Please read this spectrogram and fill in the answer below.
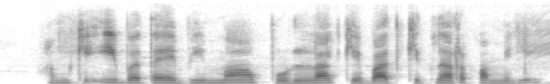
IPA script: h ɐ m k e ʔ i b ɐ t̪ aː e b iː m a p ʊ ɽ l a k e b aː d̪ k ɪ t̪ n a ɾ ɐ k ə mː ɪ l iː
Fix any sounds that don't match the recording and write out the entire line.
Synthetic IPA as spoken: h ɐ m k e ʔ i b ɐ t̪ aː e b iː m a p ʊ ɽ l a k e b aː d̪ k ɪ t̪ n a ɾ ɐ k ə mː ɪ l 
